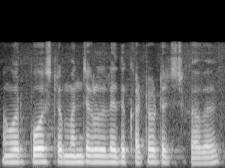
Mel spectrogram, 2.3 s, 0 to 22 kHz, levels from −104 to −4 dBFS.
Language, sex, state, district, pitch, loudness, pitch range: Tamil, male, Tamil Nadu, Kanyakumari, 150 Hz, -17 LUFS, 140-150 Hz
